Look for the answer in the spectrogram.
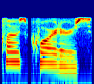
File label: "close quarters", English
